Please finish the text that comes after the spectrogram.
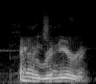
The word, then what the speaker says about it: Raniere: Raniere.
